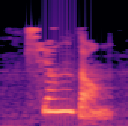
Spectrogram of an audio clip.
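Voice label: "相等", Mandarin Chinese; chinese-flashcards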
